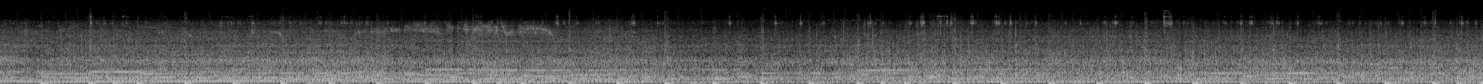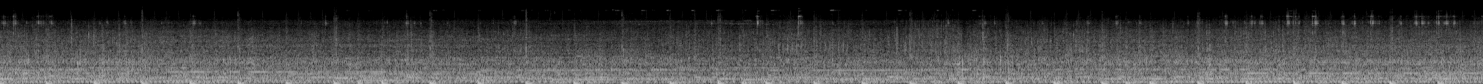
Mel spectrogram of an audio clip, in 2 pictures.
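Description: Tyres crunch and rattle over a rough dirt road.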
